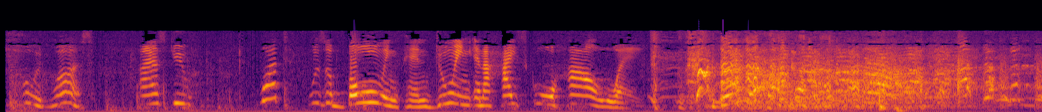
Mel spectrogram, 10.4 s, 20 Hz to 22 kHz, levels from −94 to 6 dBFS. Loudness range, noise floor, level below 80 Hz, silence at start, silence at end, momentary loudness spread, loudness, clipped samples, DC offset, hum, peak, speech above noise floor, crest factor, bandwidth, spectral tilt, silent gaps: 7 LU; -45 dBFS; -50 dBFS; 0.1 s; 0 s; 15 LU; -17 LUFS; under 0.1%; 0.5%; none; 0 dBFS; 28 dB; 18 dB; 7.4 kHz; -4 dB/octave; none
